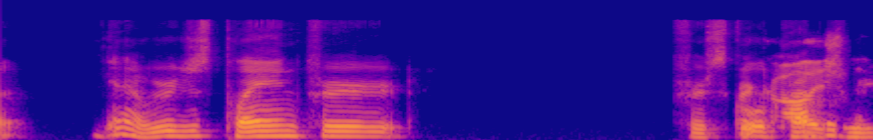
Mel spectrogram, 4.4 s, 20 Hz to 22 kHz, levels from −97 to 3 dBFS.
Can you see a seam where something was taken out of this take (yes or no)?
no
